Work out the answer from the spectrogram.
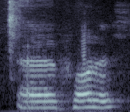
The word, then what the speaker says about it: phones: Phones. All right. Well, here, this S, or the E, is going to be silent.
